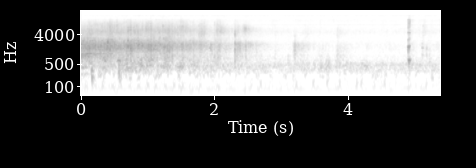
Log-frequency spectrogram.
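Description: Audience applause, a dense burst of many hands clapping that fades gradually over several seconds, leaving a few scattered claps and room noise near the end.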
